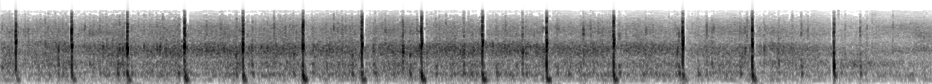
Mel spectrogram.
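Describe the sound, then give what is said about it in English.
Audience applause in a church service hall, a steady wash of clapping from the crowd with sharp individual claps popping out at a fairly even pace throughout. “If you're in the room, will you please give our online television audience a big hand?”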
